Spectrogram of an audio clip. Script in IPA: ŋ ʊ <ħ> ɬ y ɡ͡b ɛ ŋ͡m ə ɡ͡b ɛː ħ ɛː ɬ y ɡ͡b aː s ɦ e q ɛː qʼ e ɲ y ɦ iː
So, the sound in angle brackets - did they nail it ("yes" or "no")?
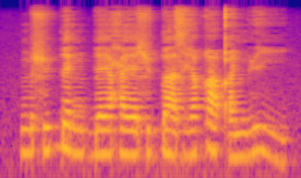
no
